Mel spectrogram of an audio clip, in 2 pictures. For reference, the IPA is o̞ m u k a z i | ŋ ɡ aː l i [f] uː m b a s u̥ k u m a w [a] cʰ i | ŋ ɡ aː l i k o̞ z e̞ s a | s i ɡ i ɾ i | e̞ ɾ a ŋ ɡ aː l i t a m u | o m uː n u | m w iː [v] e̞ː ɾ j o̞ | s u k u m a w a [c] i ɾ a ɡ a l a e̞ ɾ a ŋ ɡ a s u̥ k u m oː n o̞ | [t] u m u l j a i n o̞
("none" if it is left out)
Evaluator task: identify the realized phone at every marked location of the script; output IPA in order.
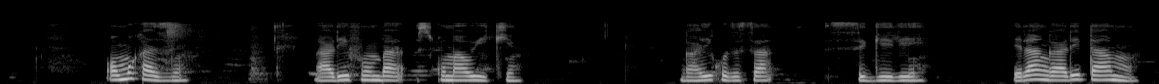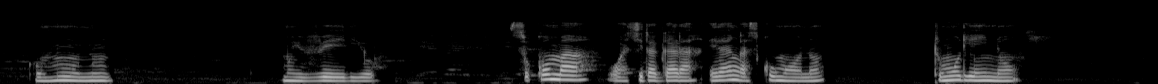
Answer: f, i, v, c, t

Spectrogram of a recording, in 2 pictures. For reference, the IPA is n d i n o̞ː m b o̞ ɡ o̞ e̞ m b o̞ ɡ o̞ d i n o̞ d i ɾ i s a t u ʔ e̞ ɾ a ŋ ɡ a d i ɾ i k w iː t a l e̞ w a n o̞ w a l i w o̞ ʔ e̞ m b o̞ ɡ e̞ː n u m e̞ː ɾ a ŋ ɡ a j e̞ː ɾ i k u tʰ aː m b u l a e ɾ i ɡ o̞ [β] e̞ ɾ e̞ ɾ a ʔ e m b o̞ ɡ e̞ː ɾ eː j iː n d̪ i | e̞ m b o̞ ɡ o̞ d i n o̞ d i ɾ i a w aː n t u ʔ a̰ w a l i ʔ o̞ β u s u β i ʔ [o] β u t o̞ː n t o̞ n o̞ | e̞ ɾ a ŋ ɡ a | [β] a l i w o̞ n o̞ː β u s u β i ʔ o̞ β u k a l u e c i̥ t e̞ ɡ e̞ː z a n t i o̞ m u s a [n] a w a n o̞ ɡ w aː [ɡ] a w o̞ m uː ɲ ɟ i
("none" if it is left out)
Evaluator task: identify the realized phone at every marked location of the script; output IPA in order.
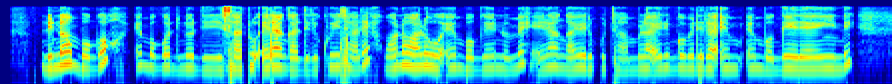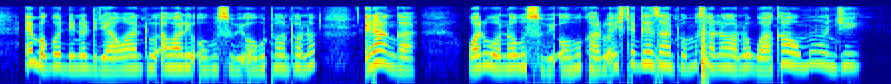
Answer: β, o, w, n, k

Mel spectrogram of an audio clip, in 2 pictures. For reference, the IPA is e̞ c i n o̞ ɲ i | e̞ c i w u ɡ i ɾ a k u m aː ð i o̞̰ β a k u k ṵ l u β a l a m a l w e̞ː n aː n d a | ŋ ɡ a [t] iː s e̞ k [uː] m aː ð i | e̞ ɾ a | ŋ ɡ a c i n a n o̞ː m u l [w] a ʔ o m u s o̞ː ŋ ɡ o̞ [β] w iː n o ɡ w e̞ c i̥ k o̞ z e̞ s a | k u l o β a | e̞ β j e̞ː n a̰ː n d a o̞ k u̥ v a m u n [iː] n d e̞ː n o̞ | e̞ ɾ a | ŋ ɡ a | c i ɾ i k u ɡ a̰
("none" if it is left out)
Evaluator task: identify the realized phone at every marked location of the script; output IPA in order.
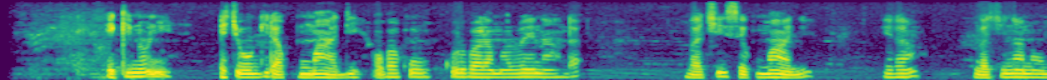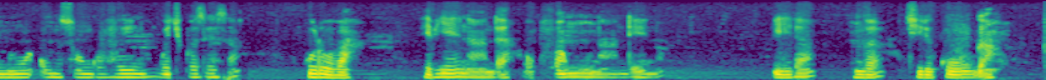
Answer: c, u, w, v, aː

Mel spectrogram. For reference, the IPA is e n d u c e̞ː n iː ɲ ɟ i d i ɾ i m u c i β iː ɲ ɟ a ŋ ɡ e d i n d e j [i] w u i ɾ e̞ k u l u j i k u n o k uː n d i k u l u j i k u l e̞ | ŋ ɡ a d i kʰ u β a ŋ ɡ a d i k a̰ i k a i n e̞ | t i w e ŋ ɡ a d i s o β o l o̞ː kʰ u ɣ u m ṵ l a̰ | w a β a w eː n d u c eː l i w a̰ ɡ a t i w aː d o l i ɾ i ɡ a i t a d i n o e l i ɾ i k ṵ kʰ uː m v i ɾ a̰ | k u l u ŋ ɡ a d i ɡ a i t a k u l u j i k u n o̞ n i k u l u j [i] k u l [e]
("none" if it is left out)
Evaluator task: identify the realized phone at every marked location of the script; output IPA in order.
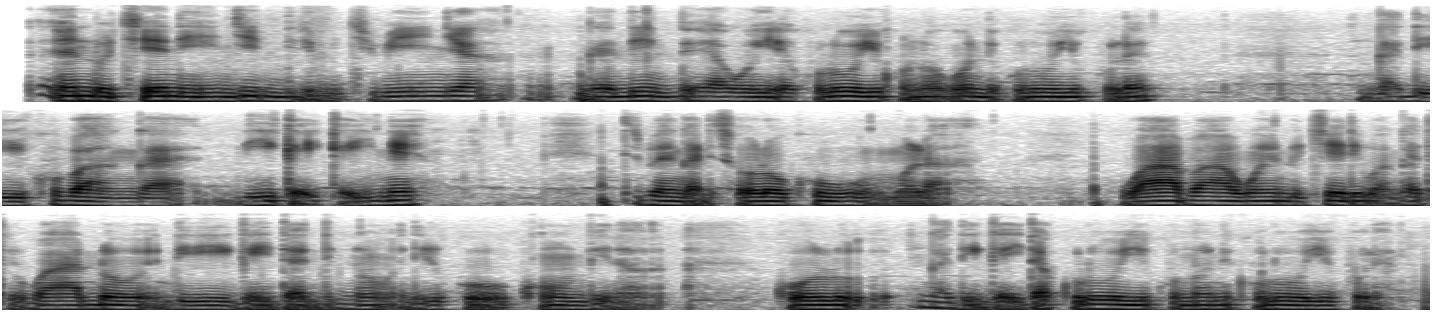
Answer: a, i, e

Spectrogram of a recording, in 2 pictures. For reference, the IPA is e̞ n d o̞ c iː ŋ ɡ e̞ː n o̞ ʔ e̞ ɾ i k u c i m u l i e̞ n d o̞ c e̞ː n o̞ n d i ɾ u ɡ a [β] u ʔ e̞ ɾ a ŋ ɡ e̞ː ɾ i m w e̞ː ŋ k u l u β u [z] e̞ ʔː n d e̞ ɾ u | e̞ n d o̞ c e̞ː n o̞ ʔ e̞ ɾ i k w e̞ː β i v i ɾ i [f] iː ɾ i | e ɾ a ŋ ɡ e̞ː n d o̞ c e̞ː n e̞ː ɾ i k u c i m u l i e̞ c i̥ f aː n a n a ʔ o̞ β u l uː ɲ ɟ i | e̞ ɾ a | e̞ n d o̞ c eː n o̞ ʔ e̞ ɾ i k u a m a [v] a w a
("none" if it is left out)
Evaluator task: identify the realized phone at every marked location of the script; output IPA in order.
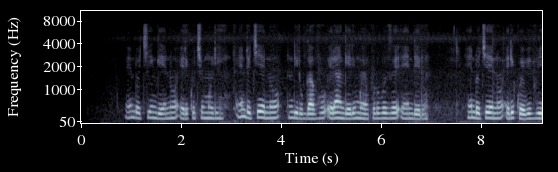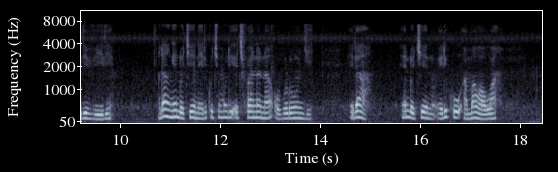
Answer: v, z, v, w

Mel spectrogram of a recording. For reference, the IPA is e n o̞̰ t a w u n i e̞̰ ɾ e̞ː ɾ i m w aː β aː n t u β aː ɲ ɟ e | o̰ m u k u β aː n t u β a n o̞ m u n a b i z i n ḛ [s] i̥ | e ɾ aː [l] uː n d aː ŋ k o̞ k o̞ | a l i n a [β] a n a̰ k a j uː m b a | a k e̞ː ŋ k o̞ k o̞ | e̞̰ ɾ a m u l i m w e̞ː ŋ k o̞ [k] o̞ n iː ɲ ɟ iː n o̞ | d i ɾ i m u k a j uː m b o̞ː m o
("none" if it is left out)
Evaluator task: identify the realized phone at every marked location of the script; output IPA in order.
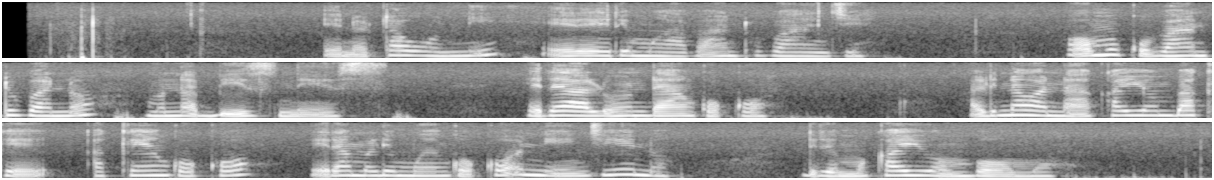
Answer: s, l, w, k

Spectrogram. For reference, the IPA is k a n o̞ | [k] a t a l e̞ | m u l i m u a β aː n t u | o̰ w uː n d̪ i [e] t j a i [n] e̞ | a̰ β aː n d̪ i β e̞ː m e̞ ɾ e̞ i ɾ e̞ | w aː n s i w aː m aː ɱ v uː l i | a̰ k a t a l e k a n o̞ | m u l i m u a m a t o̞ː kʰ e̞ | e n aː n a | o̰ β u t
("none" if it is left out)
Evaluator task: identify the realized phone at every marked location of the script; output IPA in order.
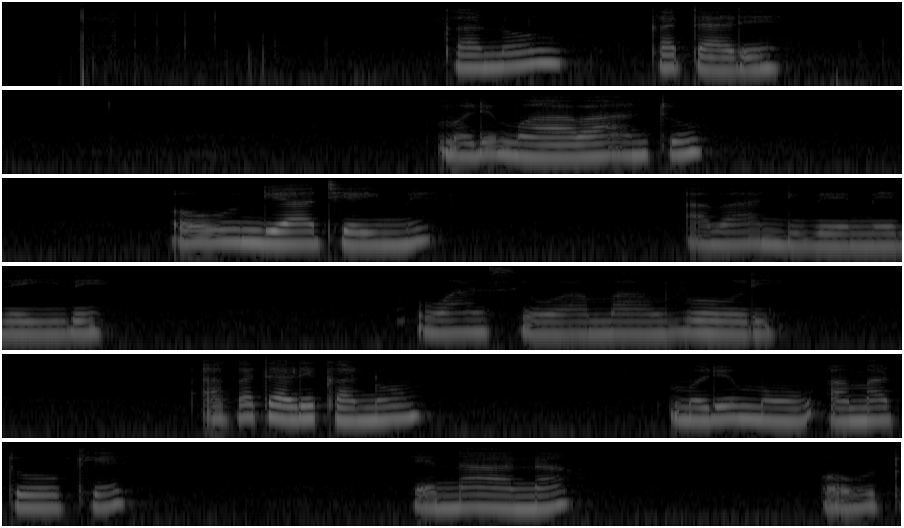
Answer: k, a, m

